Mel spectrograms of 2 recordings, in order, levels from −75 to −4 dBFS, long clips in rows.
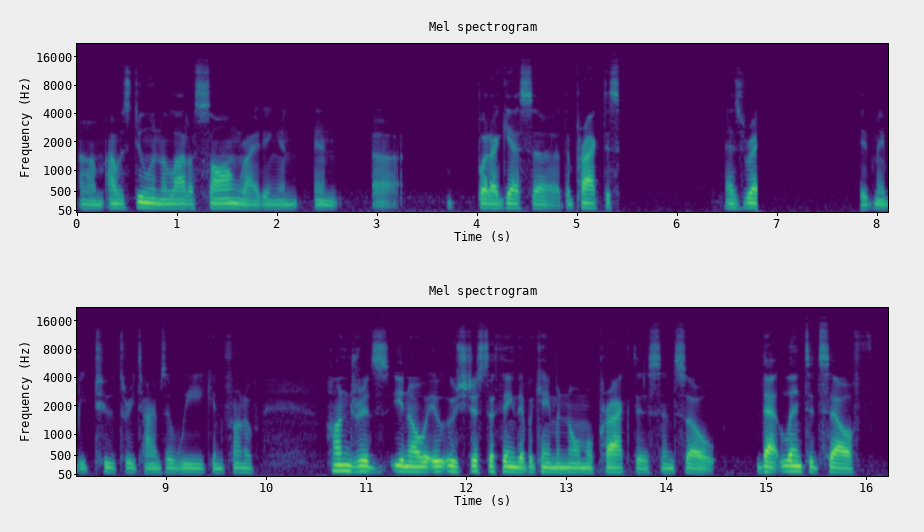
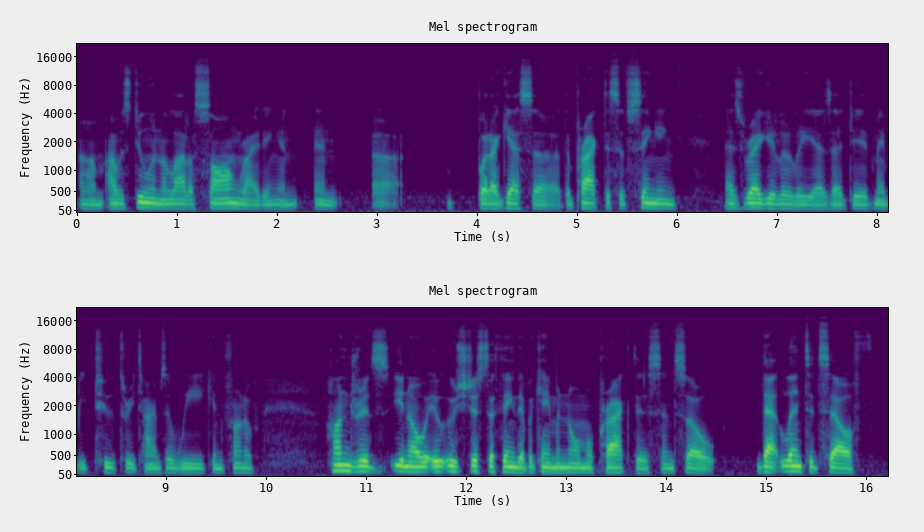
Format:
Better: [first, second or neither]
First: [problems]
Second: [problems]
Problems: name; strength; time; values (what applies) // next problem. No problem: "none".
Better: second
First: audio cutting out; at 5.5 s for 1 s and at 7 s for 1 s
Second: none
